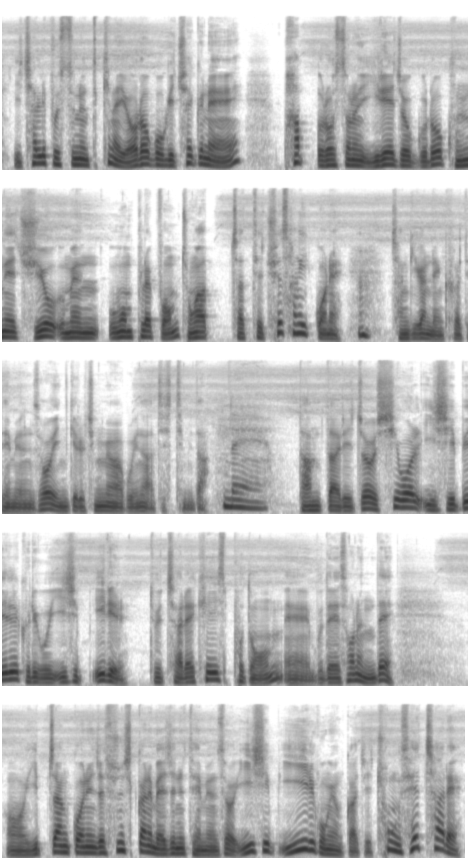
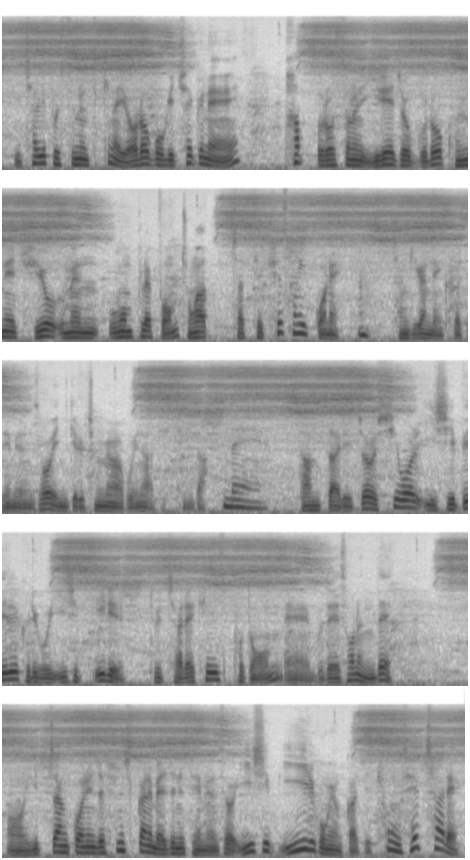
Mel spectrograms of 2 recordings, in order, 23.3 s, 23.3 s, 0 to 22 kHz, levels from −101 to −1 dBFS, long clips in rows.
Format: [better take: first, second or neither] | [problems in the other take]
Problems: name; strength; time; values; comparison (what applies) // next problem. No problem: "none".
first | hiss; loud; throughout; 1 dB below the speech; faint in the first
